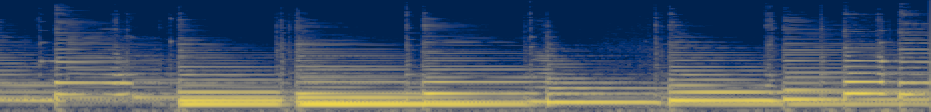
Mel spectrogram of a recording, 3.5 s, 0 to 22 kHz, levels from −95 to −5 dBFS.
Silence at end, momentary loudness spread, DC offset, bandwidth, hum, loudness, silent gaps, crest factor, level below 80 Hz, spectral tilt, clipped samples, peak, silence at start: 0 s; 9 LU; under 0.1%; 5.8 kHz; none; -19 LUFS; none; 14 dB; -52 dBFS; -9.5 dB/octave; under 0.1%; -6 dBFS; 0 s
